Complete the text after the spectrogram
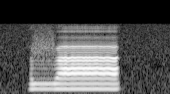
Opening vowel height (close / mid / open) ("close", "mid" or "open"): open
